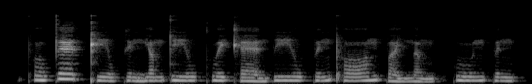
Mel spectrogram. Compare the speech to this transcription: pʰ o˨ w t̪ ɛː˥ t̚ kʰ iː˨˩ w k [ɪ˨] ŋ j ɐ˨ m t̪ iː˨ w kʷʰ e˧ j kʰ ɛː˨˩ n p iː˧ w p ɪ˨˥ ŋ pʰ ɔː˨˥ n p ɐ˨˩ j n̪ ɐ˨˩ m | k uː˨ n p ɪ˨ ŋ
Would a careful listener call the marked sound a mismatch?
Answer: yes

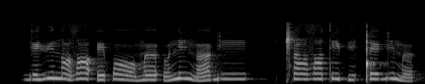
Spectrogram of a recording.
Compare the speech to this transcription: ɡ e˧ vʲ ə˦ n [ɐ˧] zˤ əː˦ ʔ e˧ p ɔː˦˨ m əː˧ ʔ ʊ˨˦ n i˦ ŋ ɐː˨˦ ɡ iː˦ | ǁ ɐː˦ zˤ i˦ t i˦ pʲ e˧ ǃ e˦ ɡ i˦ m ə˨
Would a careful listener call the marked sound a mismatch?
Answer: yes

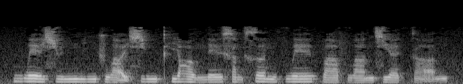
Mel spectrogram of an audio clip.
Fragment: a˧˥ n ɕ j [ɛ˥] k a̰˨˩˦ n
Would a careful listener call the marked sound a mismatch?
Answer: yes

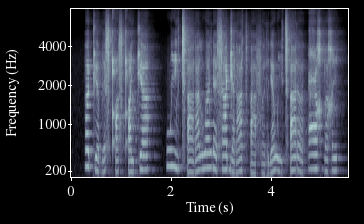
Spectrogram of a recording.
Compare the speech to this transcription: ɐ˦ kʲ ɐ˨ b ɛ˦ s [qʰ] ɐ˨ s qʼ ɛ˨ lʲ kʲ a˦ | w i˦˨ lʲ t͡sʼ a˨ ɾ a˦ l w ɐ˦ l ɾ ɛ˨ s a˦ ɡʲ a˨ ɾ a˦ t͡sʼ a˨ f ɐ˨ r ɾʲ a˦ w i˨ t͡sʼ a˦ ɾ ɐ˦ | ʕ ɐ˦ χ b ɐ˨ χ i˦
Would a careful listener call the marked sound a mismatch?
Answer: yes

